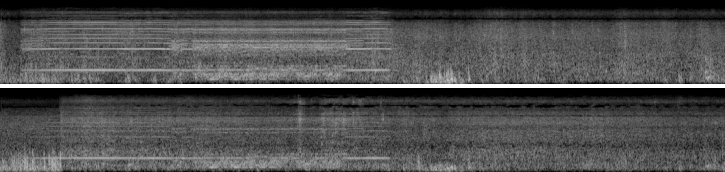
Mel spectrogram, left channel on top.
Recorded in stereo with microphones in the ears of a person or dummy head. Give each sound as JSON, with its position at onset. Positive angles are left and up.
{"t": 0.2, "sound": "a violin", "side_deg": 70}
